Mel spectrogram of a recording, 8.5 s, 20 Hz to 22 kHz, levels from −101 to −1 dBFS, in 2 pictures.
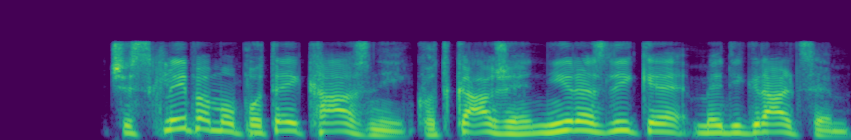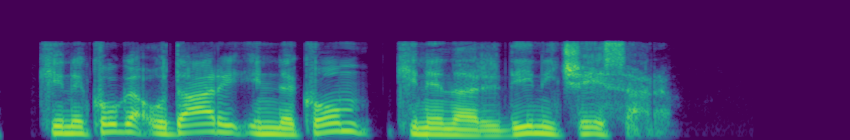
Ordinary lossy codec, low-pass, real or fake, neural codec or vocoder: none; 7.2 kHz; real; none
